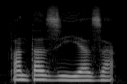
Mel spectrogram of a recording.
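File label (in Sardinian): "fantasias", female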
